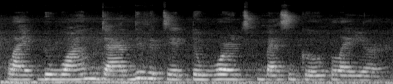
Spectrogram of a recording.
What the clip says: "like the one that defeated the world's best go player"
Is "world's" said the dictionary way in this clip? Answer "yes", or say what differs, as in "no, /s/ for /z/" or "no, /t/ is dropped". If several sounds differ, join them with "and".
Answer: no, /l/ is dropped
